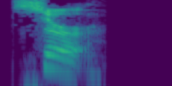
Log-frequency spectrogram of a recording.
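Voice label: "sir", American English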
